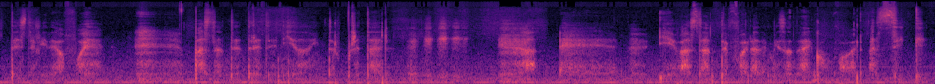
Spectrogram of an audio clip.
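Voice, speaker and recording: A woman whispers in ASMR style, softly repeating words and phrases. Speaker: ASMR creator and channel host.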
